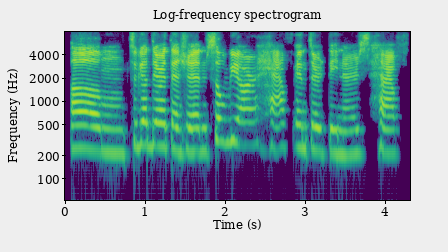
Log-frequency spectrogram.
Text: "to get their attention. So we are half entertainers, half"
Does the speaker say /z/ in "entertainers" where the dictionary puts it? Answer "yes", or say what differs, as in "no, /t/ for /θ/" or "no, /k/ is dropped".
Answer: no, /s/ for /z/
